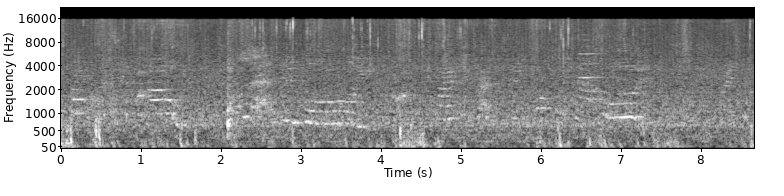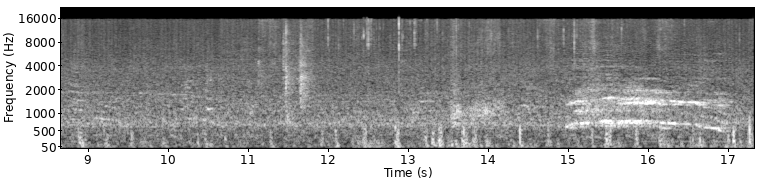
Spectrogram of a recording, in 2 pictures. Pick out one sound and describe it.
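Soft, wet matter squelches and crackles as fingers squeeze it.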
